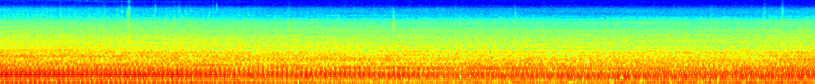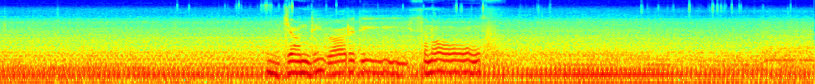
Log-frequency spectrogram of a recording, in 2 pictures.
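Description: A vehicle engine drones steadily while driving.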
